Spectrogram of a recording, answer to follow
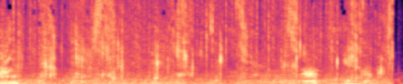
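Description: Chimpanzees eating: a rapid, irregular run of chewing and crunching sounds as they bite and tear at food.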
